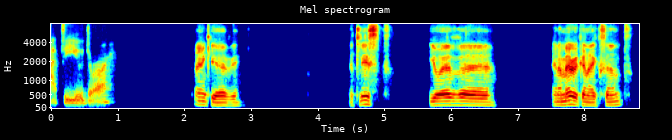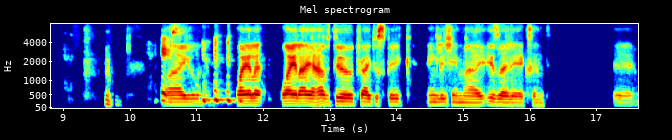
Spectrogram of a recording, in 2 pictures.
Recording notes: This audio was originally captured from Zoom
